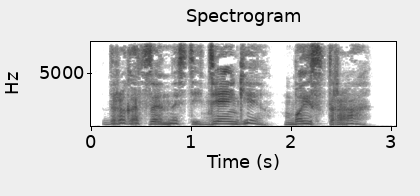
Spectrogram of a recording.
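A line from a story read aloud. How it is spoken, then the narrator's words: Growled. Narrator (Russian): прорычал Берский другим оборотникам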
